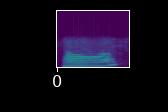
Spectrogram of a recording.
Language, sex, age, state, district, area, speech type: Marathi, female, 18-30, Maharashtra, Mumbai Suburban, urban, conversation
